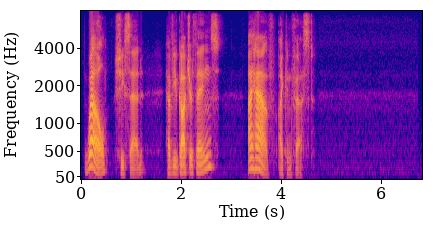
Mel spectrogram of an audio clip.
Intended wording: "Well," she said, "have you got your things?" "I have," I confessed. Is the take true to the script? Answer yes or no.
yes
